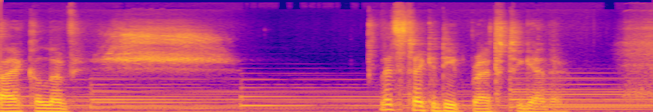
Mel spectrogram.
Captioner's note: shushing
